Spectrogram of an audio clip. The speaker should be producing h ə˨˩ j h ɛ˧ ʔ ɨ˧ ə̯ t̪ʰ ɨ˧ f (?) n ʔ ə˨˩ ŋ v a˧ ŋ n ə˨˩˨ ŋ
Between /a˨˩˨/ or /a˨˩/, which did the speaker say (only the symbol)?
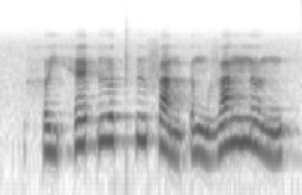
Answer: a˨˩˨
